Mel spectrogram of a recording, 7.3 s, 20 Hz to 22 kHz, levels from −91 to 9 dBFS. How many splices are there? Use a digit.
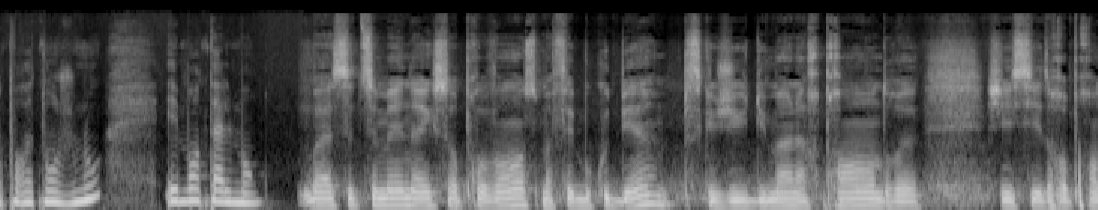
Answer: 0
